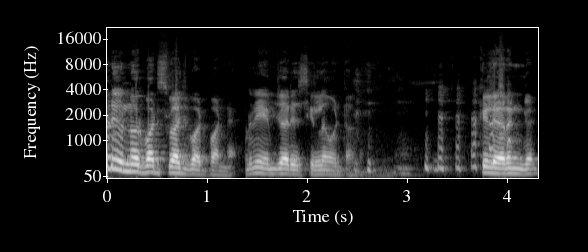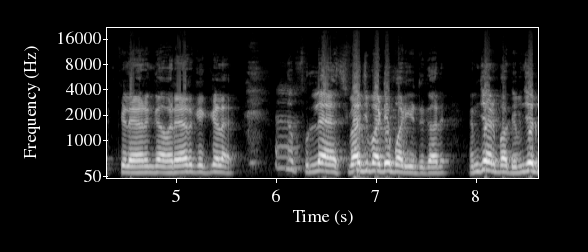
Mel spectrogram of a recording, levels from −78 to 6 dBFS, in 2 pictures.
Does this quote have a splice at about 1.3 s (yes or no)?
yes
